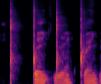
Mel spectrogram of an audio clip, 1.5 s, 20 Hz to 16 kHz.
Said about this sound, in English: Well, I'm about to humble brag and say that as of yesterday, I was smoke-free for 7 years. Bravo, bravo. We'll give you a round of applause.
